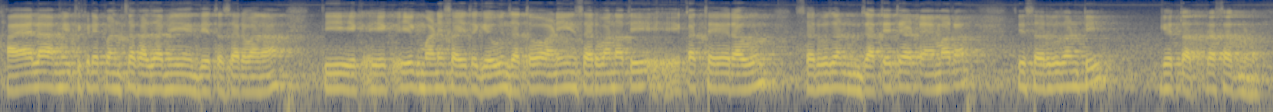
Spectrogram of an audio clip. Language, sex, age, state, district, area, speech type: Goan Konkani, male, 45-60, Goa, Pernem, rural, spontaneous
